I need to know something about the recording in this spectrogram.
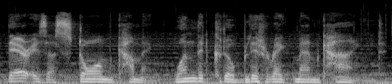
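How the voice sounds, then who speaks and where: An actor playing a calm, commanding envoy making a persuasive offer in a sci-fi audio drama. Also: male voice, medium pitch, close to an everyday voice. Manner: persuasive, grave, measured. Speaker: envoy of an immortal society. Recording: music bed under the voice.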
